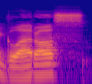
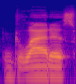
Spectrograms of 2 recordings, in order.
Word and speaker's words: GLaDOS: I say GLaDOS more because of the fact that like it's spelled GLaDOS, not Gladys with an I or with an E.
